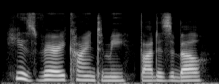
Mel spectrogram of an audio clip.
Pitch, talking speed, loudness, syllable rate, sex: 190 Hz, 220 wpm, -16 LUFS, 5.5 syllables/s, female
